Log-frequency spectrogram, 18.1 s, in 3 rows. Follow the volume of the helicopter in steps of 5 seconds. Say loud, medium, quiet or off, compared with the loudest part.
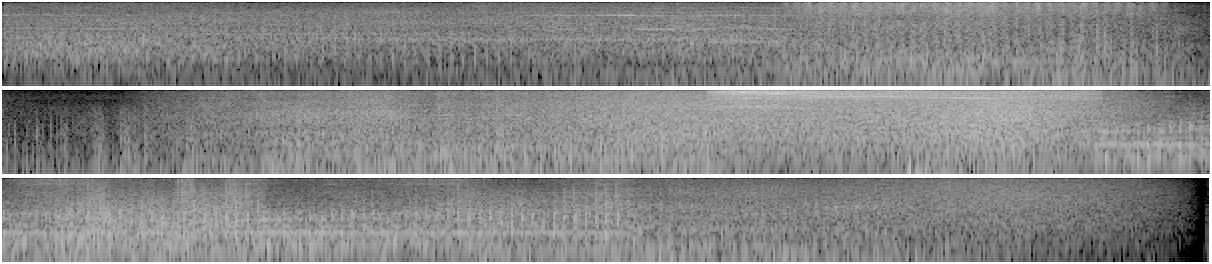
medium, loud, loud, medium.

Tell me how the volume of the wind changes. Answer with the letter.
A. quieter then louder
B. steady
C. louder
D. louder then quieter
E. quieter
D.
